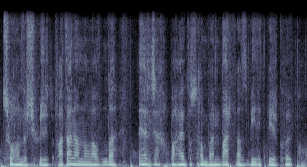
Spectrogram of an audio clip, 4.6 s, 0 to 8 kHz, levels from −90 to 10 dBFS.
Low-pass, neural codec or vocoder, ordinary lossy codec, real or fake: 7.2 kHz; codec, 16 kHz, 1 kbps, X-Codec, HuBERT features, trained on LibriSpeech; none; fake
